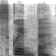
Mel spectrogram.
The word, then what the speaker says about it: squib: So I think it's squib with the b.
